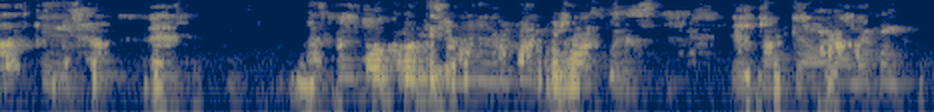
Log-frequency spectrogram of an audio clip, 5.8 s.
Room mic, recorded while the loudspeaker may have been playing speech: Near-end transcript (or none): none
